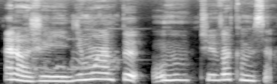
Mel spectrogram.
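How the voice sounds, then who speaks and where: A woman's voice: fairly high pitch, normal speed, mellow, slight background noise, natural voice. A woman reading aloud the lines of a chatty male cat traveler from a game, in a friendly, curious tone with plenty of questions.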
